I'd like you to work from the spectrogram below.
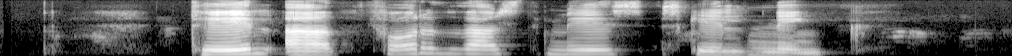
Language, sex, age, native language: Icelandic, female, 30-39, Icelandic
